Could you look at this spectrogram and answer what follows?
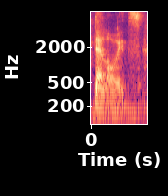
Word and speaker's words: bdelloid: diversity enables populations of bdelloid rotifers to subsist on inorganic ions. Now, I get a lot of questions. First of all, what is a bdelloid rotifer? Well, the B is silent, and bdelloid rotifers are microscopic animals.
